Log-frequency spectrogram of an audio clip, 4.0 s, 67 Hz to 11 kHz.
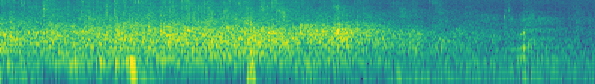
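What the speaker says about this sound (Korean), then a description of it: "우리 1구역에 이경애 권사님께서 나오실 때 우리 큰 박수로 단으로 모시겠습니다." A church congregation at a Sunday worship service claps as someone is welcomed to the stage, steady applause that is faint and distant, swelling then tapering off after a few seconds.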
